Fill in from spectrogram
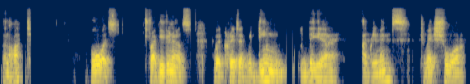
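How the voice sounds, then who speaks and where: Slow, deep-voiced man. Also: a little mellow, low-quality recording. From Cameroon. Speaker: guest speaker, wildlife manager. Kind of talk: formal talk to a class.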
